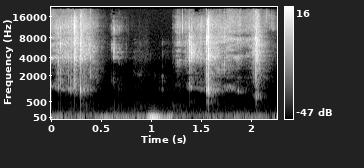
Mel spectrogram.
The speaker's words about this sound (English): People listening to this program are just hearing two people eating an apple. It's really like crunch.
